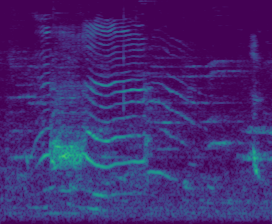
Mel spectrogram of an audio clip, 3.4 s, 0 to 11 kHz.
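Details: 5-month-old baby crying during ear piercing: loud, high-pitched crying with a strained, wailing quality and brief breaks for breath; a distressed pain cry.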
